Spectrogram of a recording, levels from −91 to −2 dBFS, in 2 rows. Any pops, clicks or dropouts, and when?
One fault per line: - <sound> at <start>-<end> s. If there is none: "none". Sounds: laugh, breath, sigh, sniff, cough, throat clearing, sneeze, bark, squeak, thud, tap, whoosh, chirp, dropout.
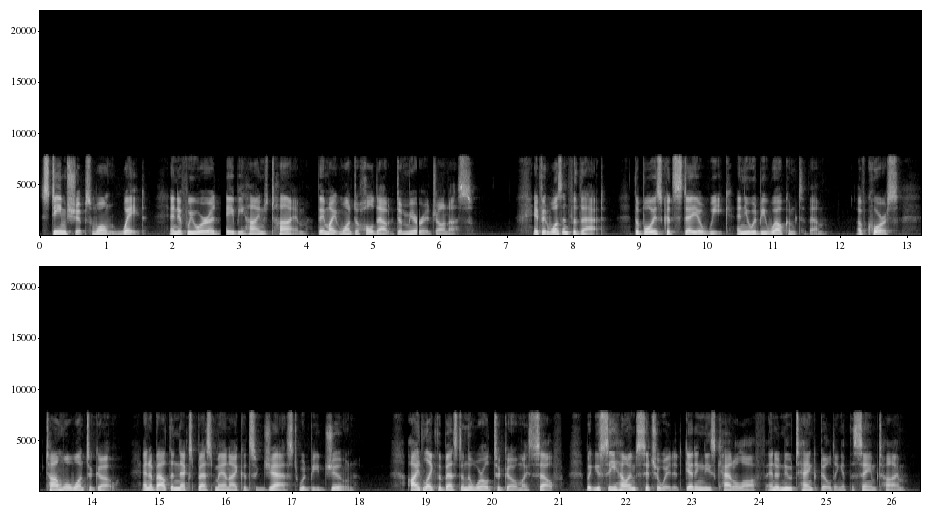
- dropout at 2.7-2.8 s
- dropout at 5.6-5.7 s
